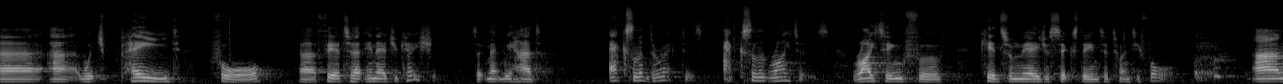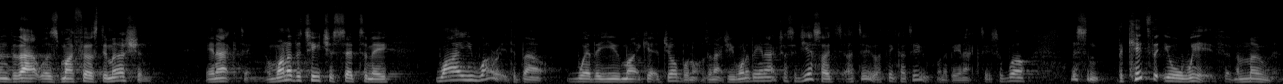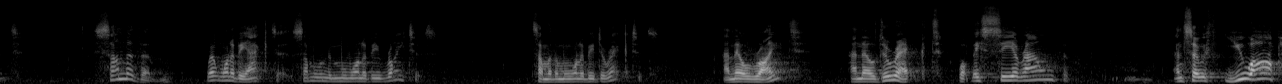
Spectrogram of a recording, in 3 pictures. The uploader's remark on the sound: This is a recording of a live Platform event from October 2011.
